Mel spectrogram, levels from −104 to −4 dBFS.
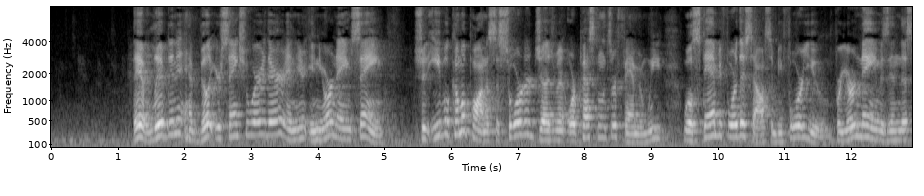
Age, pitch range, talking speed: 40-59, 125-195 Hz, 205 wpm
